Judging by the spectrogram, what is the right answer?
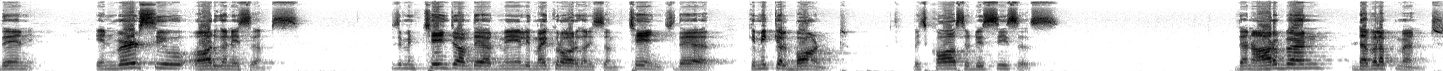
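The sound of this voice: A man's slow, high-pitched voice with a fairly bright tone. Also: ordinary pitch variation.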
